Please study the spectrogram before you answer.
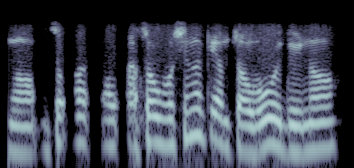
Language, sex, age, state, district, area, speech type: Manipuri, male, 30-45, Manipur, Kakching, rural, conversation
